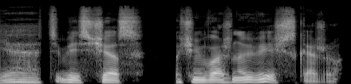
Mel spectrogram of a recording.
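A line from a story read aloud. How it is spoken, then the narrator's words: Sudden quiet speech. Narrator (Russian): вдруг тихо проговорил Олег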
